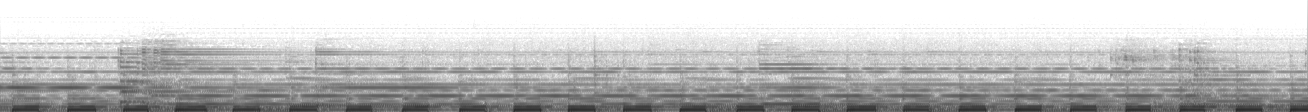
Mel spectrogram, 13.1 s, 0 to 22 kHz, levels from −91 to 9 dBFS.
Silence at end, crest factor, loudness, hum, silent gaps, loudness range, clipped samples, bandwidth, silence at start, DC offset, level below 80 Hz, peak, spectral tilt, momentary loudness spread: 0 s; 12 dB; -18 LUFS; none; none; 1 LU; under 0.1%; 3.8 kHz; 0 s; under 0.1%; -30 dBFS; -4 dBFS; -11 dB/octave; 4 LU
